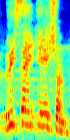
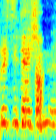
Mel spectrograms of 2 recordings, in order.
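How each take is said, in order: First: The second syllable sounds like 'sai'. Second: The second syllable sounds like 'si'. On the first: The speaker calls it wrong. "কিন্তু আমরা সবাই মোটামুটি বলি যে রিসাইটেশন" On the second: The speaker calls it right. "শুদ্ধ উচ্চারণ রিসিটেশন"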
